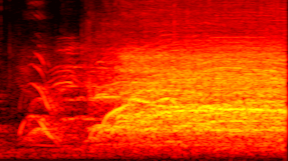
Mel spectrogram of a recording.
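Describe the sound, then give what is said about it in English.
An audience breaks into cheering, with a few rising whoops at first, then swells into a loud, sustained roar of shouting and clapping that holds steady to the end. “Okay. Now you can cheer the whole time.”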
